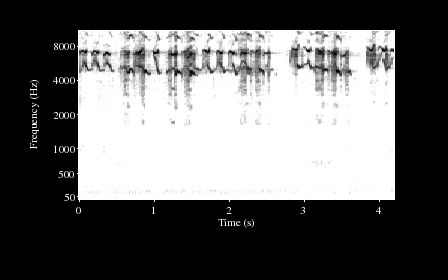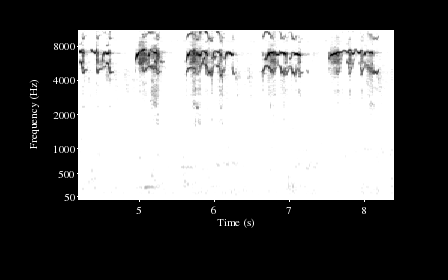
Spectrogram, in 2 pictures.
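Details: At the nest, mynas caring for their young produce a long run of shrill, rattling chirps, dense at first, then breaking into evenly spaced short trilled bursts about every half second.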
